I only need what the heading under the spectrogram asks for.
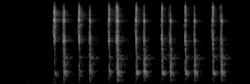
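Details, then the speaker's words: Shift solenoid removed from a 2002 second-gen Honda CR-V, actuated with 12 V from a jump box; crisp paired snaps with no buzz or drag. The solenoid works normally, so the transmission itself may be bad. "okay well that one actually sounds like it's good so the trans just might be bad"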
